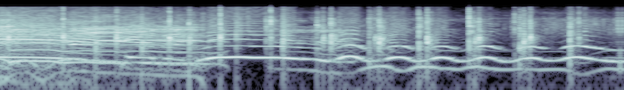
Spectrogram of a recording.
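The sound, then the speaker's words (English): A group of people cheers loudly, several voices whooping and hollering with wavering pitch, while sharp hand claps and stomps punctuate the noise for about three seconds. “Why don't you guys cheer real quick, see what it'll give you.”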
